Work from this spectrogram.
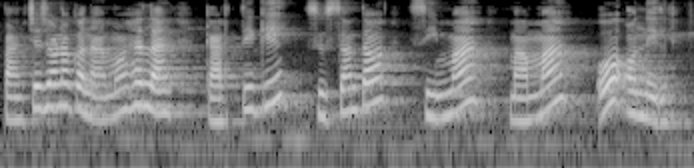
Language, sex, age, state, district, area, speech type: Odia, female, 18-30, Odisha, Jajpur, rural, spontaneous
